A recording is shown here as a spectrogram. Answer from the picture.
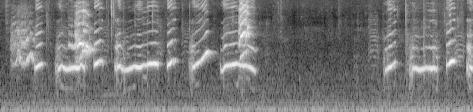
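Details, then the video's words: Cockatiels whistling and singing at home as a training recording; a run of steady and swooping whistles, a short silence, then the whistled phrase resumes. "Cute Cockatiels Whistling & Singing"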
